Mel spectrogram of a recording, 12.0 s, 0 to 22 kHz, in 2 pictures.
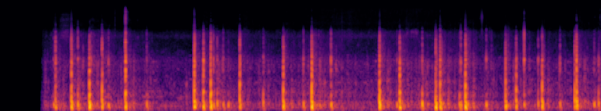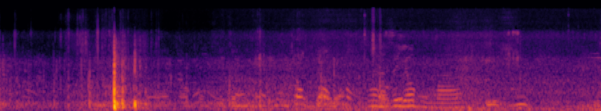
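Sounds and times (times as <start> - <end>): fireworks bangs: 0.4 - 9.4.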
